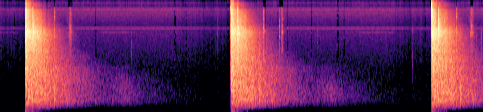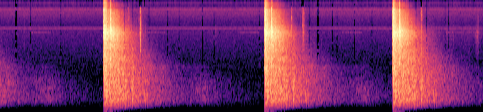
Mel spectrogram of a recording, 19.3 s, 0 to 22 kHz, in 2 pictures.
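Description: Six sharp, loud .38 Special revolver shots with a 4-inch barrel, full metal jacket rounds fired at a target, each a hard crack with a decaying ring-out, spaced roughly three seconds apart with silence between.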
